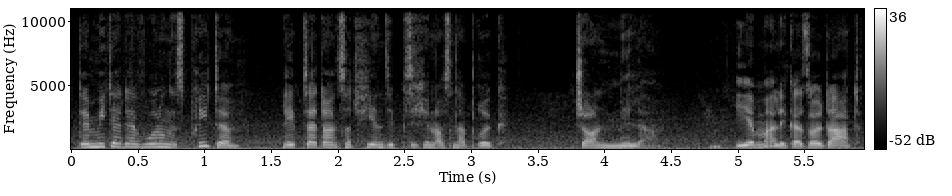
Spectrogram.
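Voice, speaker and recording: An actress playing a matter-of-fact, dryly teasing police detective who briefs crisply in a German radio crime drama. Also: female voice, fairly low pitch, fairly even intonation, fast talker, a little hiss or hum, natural voice. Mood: businesslike.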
